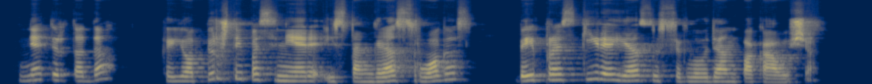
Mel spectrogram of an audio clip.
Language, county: Lithuanian, Šiauliai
